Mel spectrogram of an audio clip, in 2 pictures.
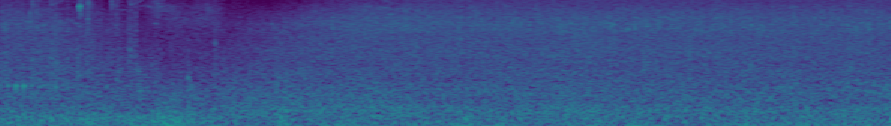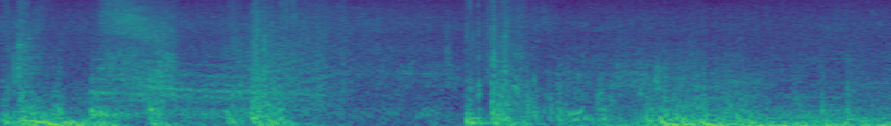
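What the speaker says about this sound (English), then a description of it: "Been waiting for the storm to hit." A thunderstorm in the video game Horizon Zero Dawn, with steady rain hissing throughout and loud, rolling thunder cracks bursting in twice in the latter half.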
